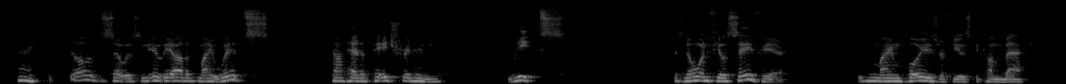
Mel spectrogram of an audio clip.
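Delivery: terrified, scared cat-folk innkeeper voice. In an actual-play game, a tabaxi owner of a ghost-troubled building greets the arriving party; scared tabaxi voice. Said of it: "and reveals him as a sort of short and wide orange tabaxi. Pretty fairly peculiar build for tabaxi, the usual lithe and agile race. And his whiskers are manicured like a mustache, perked up, and he's".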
